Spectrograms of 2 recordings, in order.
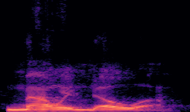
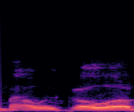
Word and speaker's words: Mauigoa: Maui Noah. Maui Noah. It's pronounced with like an N. I was surprised to see that on the pronunciation chart. I've been saying Mauigoa myself all off season, obviously incorrectly now.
